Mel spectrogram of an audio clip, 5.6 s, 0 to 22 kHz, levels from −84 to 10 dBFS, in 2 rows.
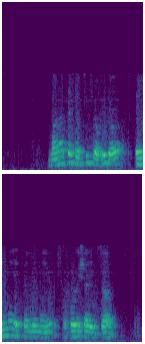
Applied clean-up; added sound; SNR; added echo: neural separator model SepFormer DNS4.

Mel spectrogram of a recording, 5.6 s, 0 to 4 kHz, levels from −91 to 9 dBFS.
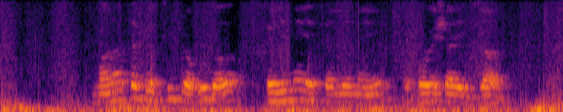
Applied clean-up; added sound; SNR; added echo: none; Walk, footsteps; 4 dB; reverberation time 0.4 s.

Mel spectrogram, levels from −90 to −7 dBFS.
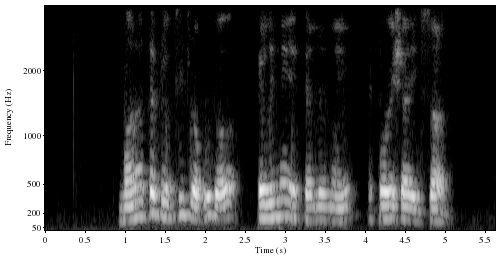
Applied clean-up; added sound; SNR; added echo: neural mask model DeepFilterNet 3.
